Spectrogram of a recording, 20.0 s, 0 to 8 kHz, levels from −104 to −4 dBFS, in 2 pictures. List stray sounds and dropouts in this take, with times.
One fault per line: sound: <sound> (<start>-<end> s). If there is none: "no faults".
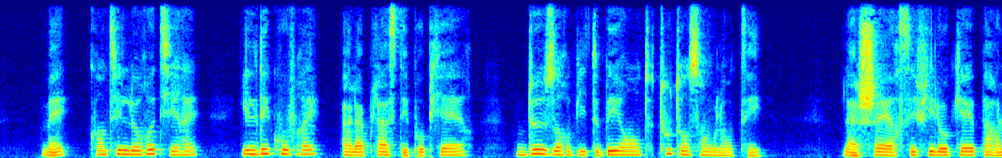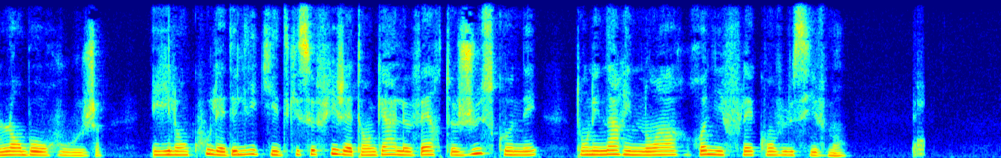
sound: laugh (19.1-19.3 s)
